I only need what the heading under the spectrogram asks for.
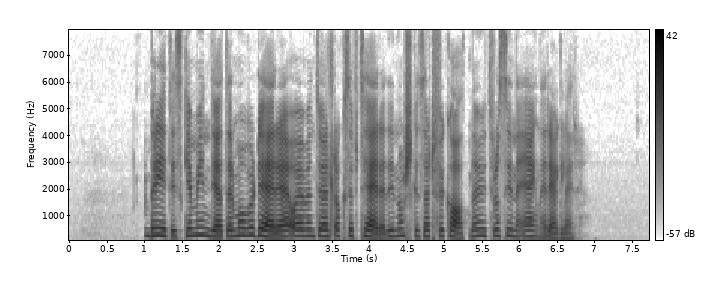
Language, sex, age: Norwegian, female, 25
